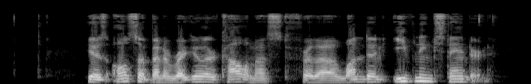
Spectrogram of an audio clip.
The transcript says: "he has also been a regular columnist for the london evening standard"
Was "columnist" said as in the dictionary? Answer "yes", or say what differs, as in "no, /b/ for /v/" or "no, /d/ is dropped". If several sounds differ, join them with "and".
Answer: no, /n/ is dropped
